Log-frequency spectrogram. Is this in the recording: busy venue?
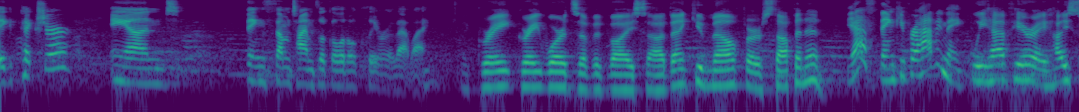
yes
